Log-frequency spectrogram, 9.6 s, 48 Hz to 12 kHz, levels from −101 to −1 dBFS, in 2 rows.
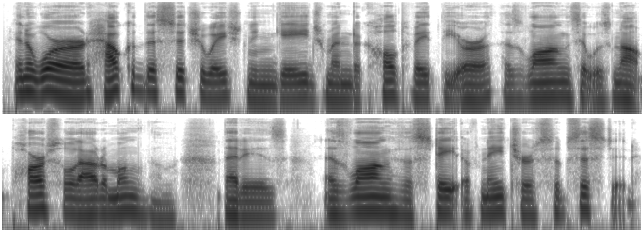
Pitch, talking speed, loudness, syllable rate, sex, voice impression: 115 Hz, 205 wpm, -21 LUFS, 5.5 syllables/s, male, masculine, adult-like, slightly clear, slightly fluent, sincere, calm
